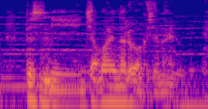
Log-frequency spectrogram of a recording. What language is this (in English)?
Japanese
